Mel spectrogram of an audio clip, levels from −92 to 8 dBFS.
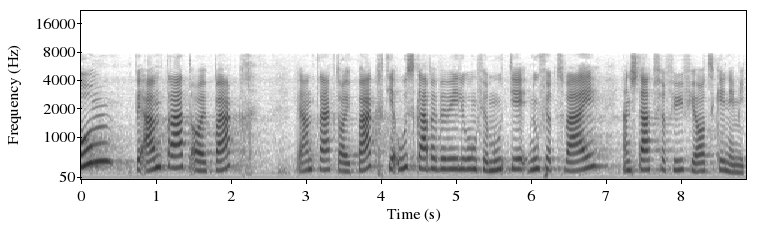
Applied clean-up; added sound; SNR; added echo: none; none; none; none.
